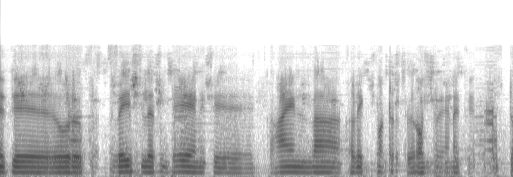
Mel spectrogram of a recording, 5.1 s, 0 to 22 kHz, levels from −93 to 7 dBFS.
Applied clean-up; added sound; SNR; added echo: neural separator model SepFormer DNS4.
